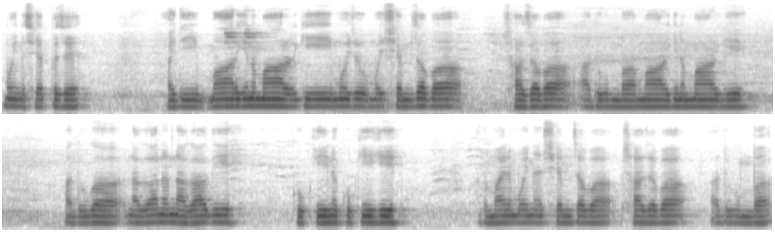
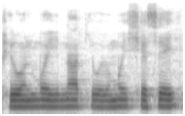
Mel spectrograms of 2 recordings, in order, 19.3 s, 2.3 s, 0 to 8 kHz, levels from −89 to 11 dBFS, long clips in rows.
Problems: constant background noise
